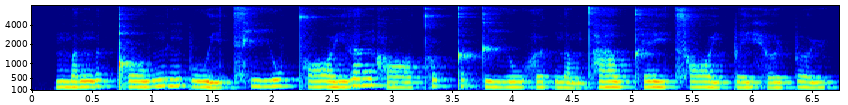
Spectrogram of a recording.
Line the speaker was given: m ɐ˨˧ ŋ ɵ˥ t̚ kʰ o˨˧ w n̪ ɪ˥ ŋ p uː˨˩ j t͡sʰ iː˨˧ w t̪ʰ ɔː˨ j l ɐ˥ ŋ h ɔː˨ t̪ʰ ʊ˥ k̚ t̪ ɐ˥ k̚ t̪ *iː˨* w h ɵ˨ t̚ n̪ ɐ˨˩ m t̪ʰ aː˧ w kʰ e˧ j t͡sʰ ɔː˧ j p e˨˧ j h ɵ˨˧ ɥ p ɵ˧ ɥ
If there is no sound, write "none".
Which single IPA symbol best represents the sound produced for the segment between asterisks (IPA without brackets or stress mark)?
iː˨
